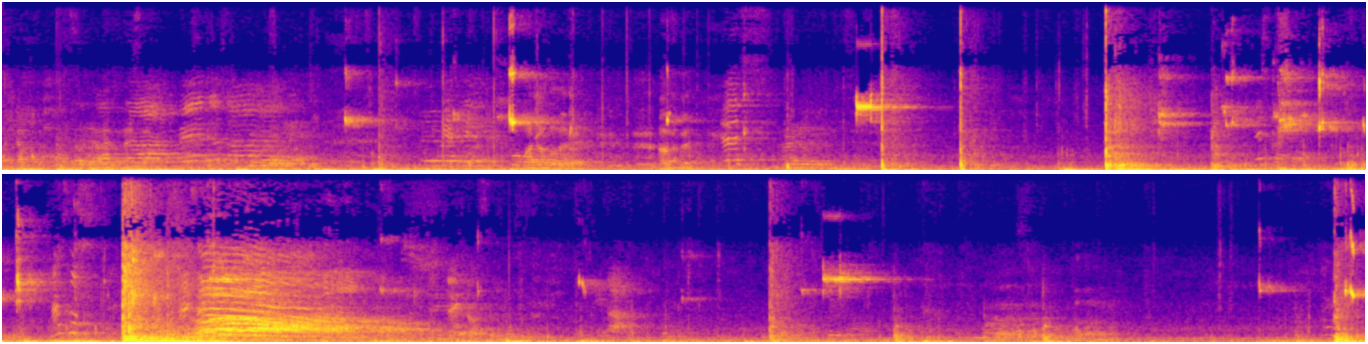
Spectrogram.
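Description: Young players call out and talk in a large echoing gym.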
